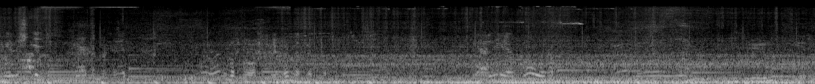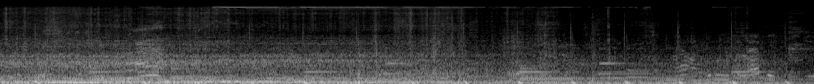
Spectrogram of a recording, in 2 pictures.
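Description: Steady low rumble of a canal narrowboat's engine, with indistinct voices over it.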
